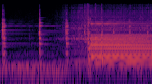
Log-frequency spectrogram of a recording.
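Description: Pendulum wall clock ticking a few times, then striking the hour about a second and a half in, its chime ringing on.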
